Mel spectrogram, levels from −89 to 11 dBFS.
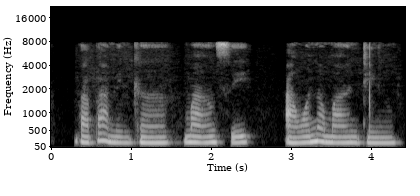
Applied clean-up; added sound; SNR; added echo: none; none; none; none.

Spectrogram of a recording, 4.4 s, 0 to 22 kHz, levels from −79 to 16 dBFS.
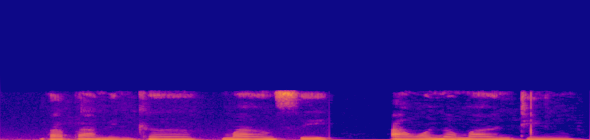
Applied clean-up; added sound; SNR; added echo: none; Drip; 12 dB; none.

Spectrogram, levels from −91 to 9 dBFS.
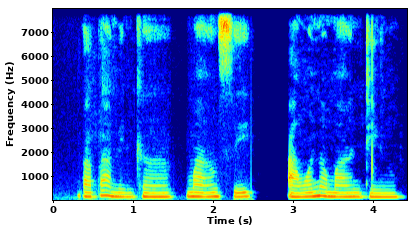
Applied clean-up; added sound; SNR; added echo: neural mask model RNNoise.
